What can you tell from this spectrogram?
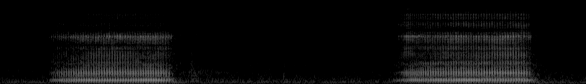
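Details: Snoring during sleep: two long, buzzing snores, each about 1.3 seconds, separated by quiet pauses.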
